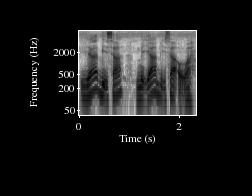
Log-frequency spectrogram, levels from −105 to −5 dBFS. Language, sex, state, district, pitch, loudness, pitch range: Garo, male, Meghalaya, North Garo Hills, 130 Hz, -15 LUFS, 115-160 Hz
